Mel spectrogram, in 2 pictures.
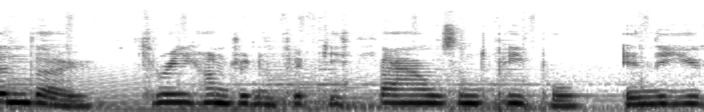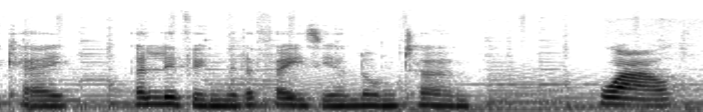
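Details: Adult woman speaking; ordinary speech.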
